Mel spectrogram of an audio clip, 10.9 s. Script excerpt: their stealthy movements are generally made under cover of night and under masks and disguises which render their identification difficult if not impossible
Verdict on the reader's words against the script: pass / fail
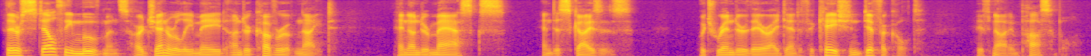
pass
